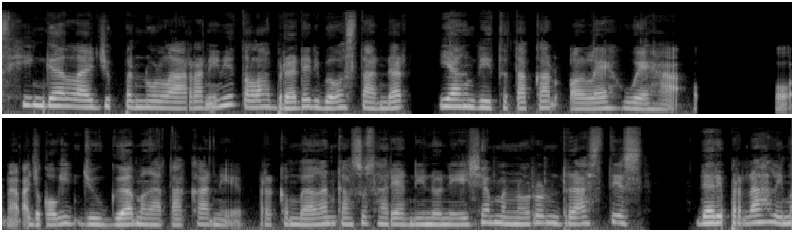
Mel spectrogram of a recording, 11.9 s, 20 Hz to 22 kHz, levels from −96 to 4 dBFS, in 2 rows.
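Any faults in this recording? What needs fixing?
The player most likely ran short of buffered data, or had its output thread blocked, and produced nothing until it recovered. This is a playback stall: the speech cuts off mid-flow at 5.21 s and the output stays silent for about 0.59 s, until 5.82 s, when the sound resumes. To prevent it, keep a deeper playback buffer and run the audio output on a thread that other work cannot block.

Once playback resumed, the player worked through its accumulated backlog by removing short slices of audio and cross-fading across the joins. The result is time-compressed catch-up from 5.82 s to 6.40 s, running at 2.0 times normal speed. The speech sounds rushed, but its pitch stays where it was. Preventing the stall would remove the backlog, and a gentler catch-up rate would make any remaining correction far less noticeable.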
